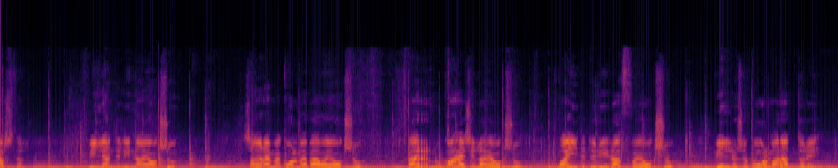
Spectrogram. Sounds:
music, speech, outside, rural or natural

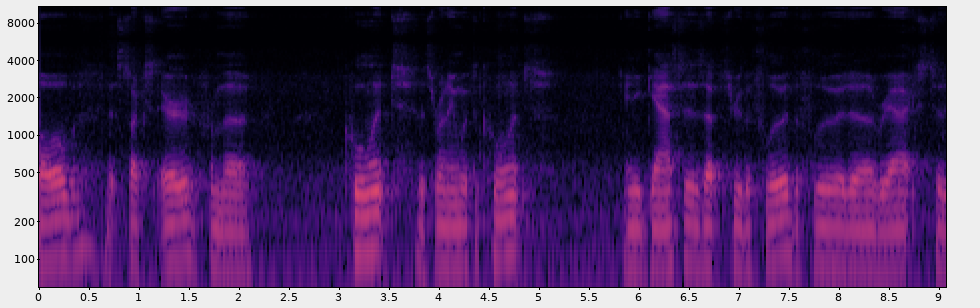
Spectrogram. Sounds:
speech

